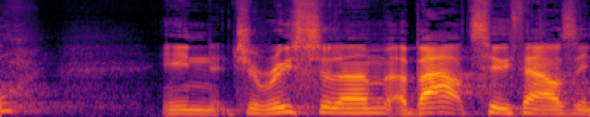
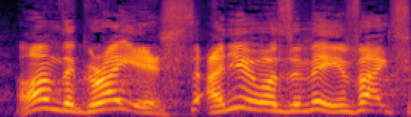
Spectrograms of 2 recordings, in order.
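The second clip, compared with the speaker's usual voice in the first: loud, higher, bragging disciple; boastful shout; 8 semitones higher, 10 dB louder than usual. Retold or imitated. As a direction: crow it out to win the argument. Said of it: "start arguing over who's the best".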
